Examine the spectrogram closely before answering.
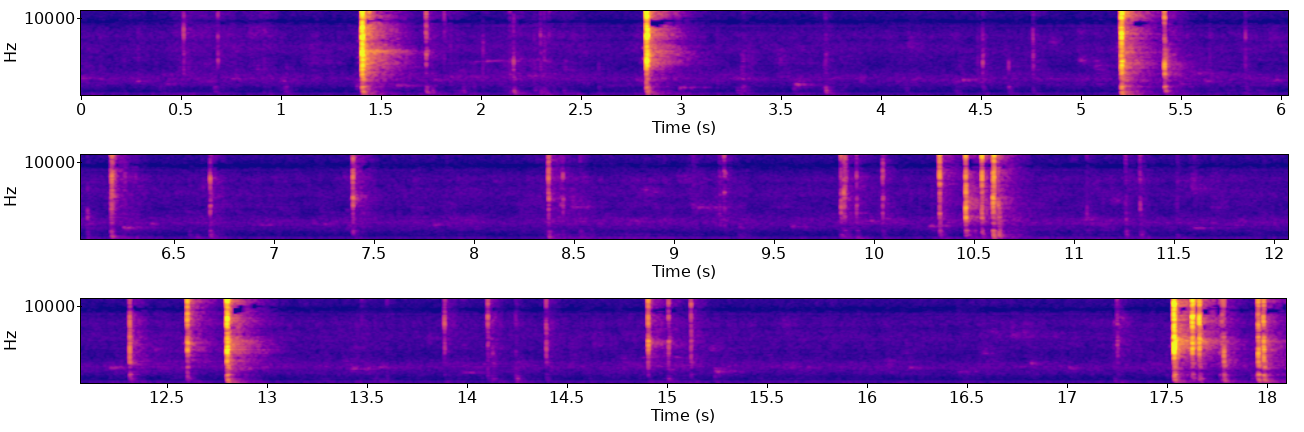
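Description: A lock pick and tension wrench working the pins of a cylinder lock: scattered small metal clicks and faint scraping ticks, with about seven sharper clicks spread through.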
